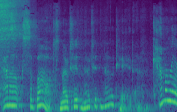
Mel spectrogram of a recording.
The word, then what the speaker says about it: Camarilla: Camarilla is spelt like gorilla, right? Yeah, double L.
